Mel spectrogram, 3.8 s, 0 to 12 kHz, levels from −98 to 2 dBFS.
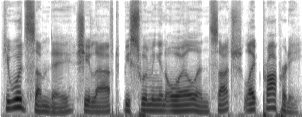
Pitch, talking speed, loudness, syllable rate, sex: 125 Hz, 220 wpm, -18 LUFS, 5.0 syllables/s, male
